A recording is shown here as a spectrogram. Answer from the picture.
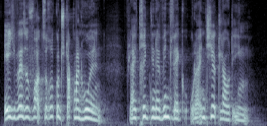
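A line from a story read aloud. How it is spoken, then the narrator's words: Roaring at someone. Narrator (German): brüllt an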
